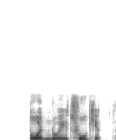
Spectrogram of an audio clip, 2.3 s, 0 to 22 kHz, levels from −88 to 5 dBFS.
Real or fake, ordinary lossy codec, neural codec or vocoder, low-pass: real; Opus, 64 kbps; none; 7.2 kHz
